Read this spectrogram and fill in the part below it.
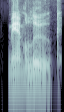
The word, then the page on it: Mameluke: American English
